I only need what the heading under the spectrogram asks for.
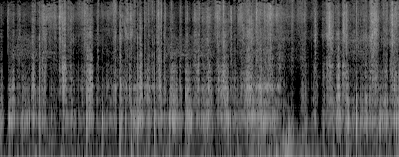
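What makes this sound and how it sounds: Long nails scratch and tap the spine and front cover of a solid, medium-large hardcover copy of "The Water Dancer" with a dark paper dust jacket. The sound is a quiet, continuous dry scratching dotted with short, sharp taps that stop almost at once.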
